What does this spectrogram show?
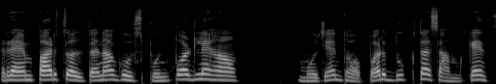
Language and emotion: Goan Konkani, sad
